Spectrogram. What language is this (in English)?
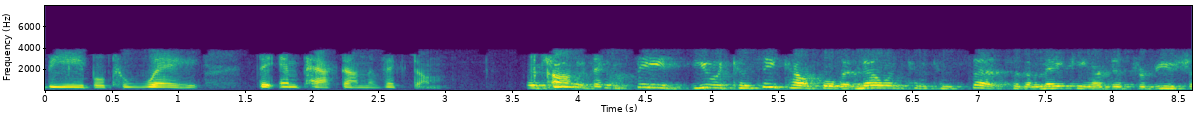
English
